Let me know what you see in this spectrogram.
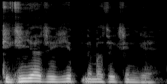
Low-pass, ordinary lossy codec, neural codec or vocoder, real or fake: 19.8 kHz; none; none; real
